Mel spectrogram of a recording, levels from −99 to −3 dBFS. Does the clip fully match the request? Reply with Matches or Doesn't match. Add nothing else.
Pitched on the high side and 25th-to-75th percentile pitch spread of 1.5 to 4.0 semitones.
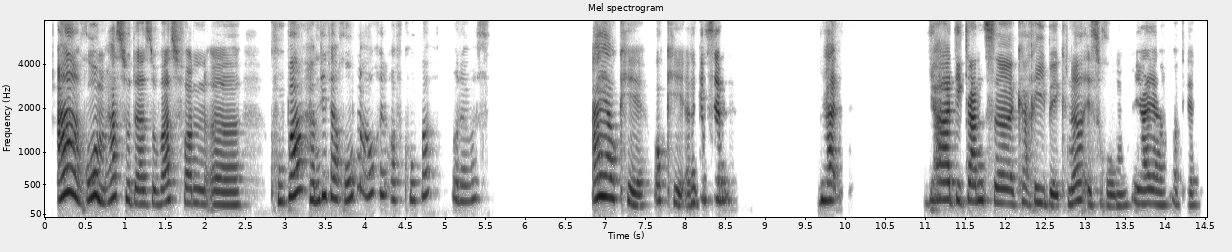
Doesn't match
